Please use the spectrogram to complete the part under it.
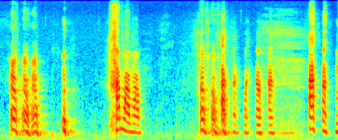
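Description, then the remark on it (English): A human voice imitates a seagull, letting out a run of short, nasal squawks, then a longer rising-and-falling cry, and finally a rapid string of loud yelping calls. “A really good impression of a seagull.”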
